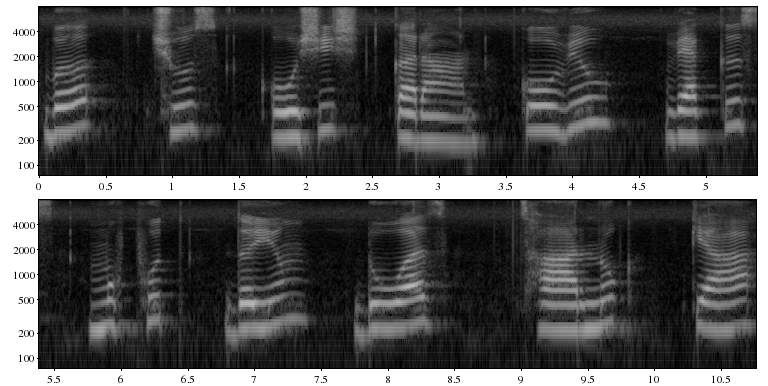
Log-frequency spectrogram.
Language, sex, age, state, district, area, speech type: Kashmiri, female, 18-30, Jammu and Kashmir, Pulwama, rural, read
